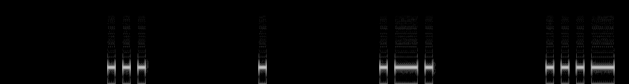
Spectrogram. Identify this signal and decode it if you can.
Morse code, heard as a keyed tone, about 16 wpm, 800 Hz. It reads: S E R V
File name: Special INGs-mp3s / Special INGs-mp3s / Slow ing @15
